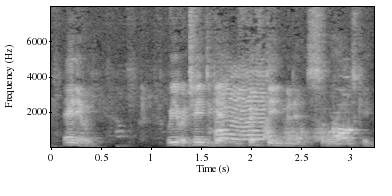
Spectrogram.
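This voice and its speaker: A man's voice: medium pitch, a little fast, a crowd in the background. A man chatting informally and playfully, as a father does in a casual vlog. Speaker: vlogger and father. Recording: echoey, with clear background noise.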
